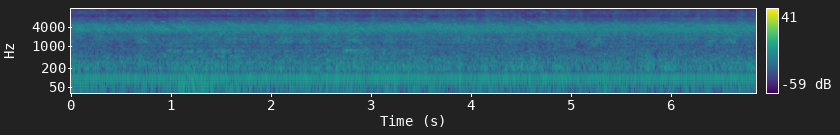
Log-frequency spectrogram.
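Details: Flock of hungry sparrows at a yard feeding spot, their overlapping chirps merging into an unbroken, bright, high-pitched chorus, with a low steady hum in the background.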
